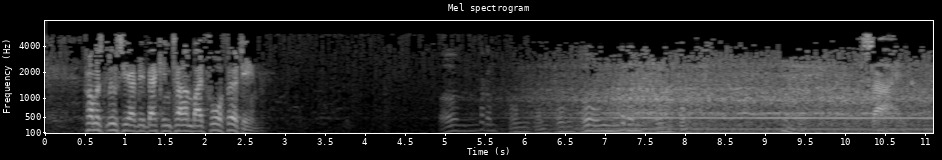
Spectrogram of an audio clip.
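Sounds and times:
speech: 0.5 - 2.8, 10.3 - 10.8
car engine running while driving: 5.6 - 11.1.

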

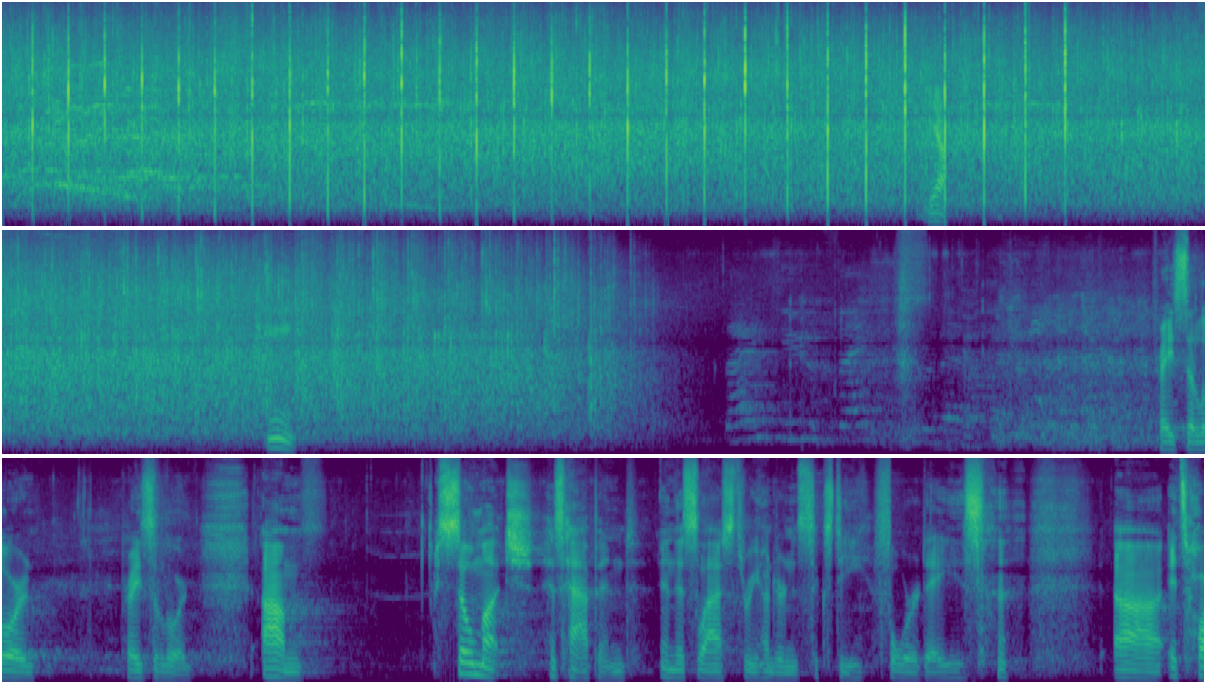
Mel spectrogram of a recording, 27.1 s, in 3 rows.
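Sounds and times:
laughter: 0.0 - 12.0, 16.2 - 17.9
audience applause: 0.0 - 14.0
speech: 7.0 - 7.3, 11.0 - 11.4, 17.7 - 18.4, 19.0 - 20.4, 21.3 - 27.0.

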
